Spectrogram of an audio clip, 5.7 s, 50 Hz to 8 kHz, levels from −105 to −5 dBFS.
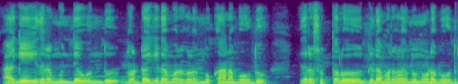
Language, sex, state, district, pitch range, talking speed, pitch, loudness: Kannada, male, Karnataka, Koppal, 125-130 Hz, 125 wpm, 130 Hz, -18 LUFS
